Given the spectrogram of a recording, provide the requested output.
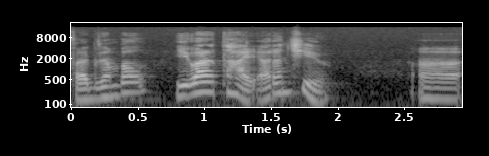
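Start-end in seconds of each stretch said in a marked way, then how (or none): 0.8-2.0 rising tone, high and loud. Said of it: "So we will use rising tone".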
